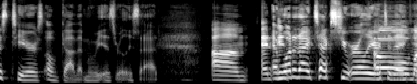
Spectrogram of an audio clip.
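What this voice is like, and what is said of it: Usual voice. Nothing is said of it.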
